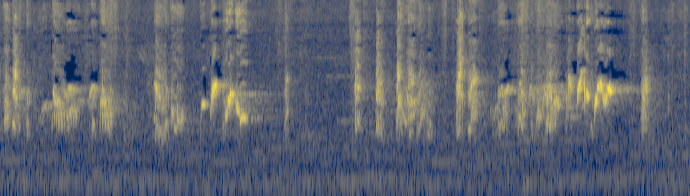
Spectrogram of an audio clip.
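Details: Red-whiskered bulbul in a classic "ché" style song, mixing short dry clicks and sharp chips with a few bright slurred whistled phrases, with gaps between bursts and a light background hum.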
